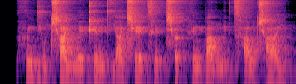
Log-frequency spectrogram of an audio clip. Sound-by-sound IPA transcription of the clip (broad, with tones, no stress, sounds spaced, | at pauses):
h ə˥˧ ŋ t̪ j u˨˩ t͡ɕʰ a˦ j m w e˧ kʰ e˥˧ ŋ t̪ʰ j a˨˩ t͡ɕʰ e˥˧ t͡sʰ ẽ˨ k̚ t͡ɕʰ ə˦ k̚ h ẽ˦ ŋ p a˦ w ŋ i˦ ʔ t͡sʰ a˧ w t͡ɕʰ a˨˩ j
